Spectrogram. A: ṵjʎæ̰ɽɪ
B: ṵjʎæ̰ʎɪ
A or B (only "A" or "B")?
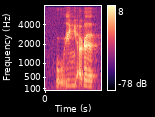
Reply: A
